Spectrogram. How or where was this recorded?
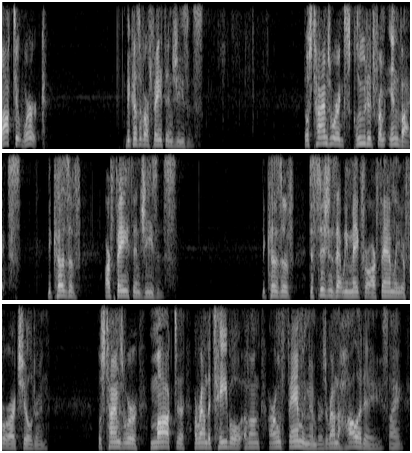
large echoing room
